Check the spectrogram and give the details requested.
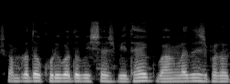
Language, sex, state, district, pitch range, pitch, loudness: Bengali, male, West Bengal, Jalpaiguri, 140-150 Hz, 145 Hz, -22 LUFS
